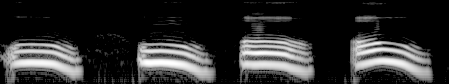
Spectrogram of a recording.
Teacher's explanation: পশ্চাৎ স্বরধ্বনি হচ্ছে উ, উ, ও, ও, একদম পিছন দিক থেকে এই উচ্চারণগুলো আসতেছে। তাই এগুলোকে বলা হয় পশ্চাৎ স্বরধ্বনি।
